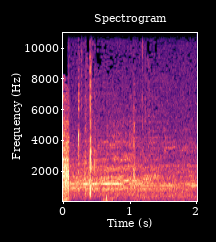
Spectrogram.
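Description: Outdoor background noise: an even hiss with a faint steady high tone through the first half, and a single small click about half a second in.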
